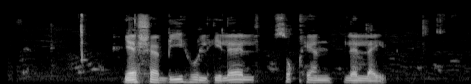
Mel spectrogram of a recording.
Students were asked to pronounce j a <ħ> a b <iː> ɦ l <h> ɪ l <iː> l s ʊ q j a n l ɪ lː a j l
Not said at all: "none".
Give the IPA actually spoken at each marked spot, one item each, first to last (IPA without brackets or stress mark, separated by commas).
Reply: ʃ, iː, h, aː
